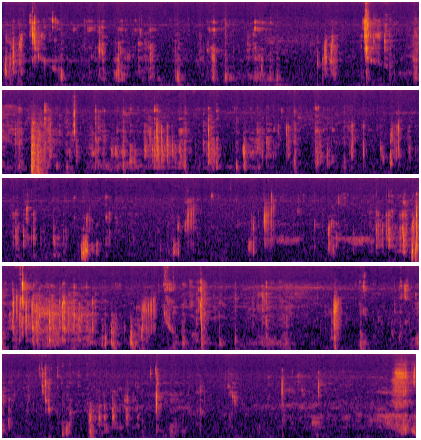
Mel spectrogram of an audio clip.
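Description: Close-miked chewing and biting of braised pork belly humba and rice: many short, wet mouth clicks. The chewing turns denser and louder about twelve seconds in for a couple of seconds.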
